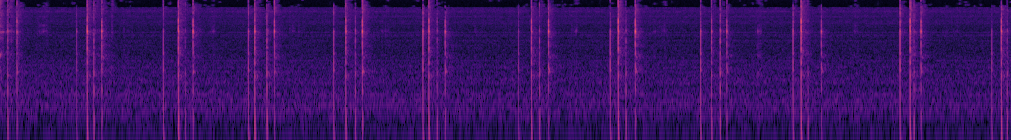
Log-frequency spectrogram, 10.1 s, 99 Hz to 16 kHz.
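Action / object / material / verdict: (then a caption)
tap / empty cardboard tube / cardboard / none. An empty, hollow cardboard toilet paper tube held in the hand is tapped with fingertips and short nails. About 38 sharp, dry taps come in quick clusters of two to four, each dying away almost instantly. A low, steady hum sits quietly underneath.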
